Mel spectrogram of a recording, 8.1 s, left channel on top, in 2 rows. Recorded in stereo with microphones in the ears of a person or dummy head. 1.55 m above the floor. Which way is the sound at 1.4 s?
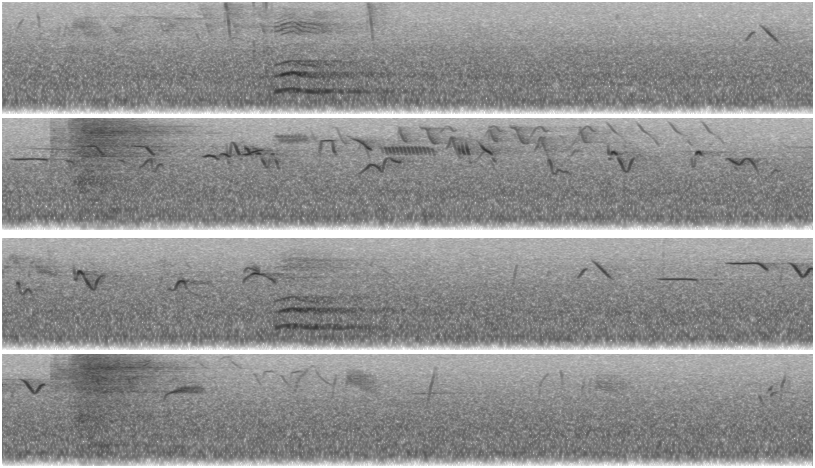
30° left (ahead or behind).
